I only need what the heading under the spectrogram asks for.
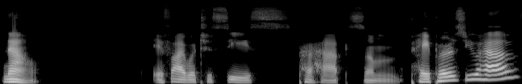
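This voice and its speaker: A man plays a greedy, wheedling innkeeper in a radio drama. He haggles at a slow, theatrical pace with very animated pitch, putting on fatherly affection. The sound is close and dry. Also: clear, resonant tone, dry recording, full character voice. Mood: calculating. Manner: oily, haggling, theatrically insistent. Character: greedy, wheedling male French innkeeper feigning fatherly love.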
